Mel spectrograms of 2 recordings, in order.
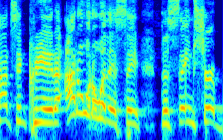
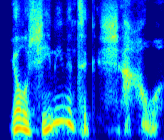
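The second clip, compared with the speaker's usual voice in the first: whisper; 6 semitones lower, 5 dB quieter than usual. Retold or imitated. Retold thought about a streamer.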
